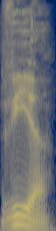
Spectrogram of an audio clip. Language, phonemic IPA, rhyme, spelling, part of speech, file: German, /viːɐ̯/, -iːɐ̯, wir, pronoun, De-wir.ogg
- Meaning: we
